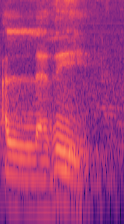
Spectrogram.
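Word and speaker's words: الذي: J harus bed harus dibedakan ya antara dza dengan za. Kalau dza itu dalal. Kalau za itu seperti kata zakat. Nah, zakat zakaria itu pakai zai. Tapi ini pakai dalal dibacanya alladzi. Jadi bukan alladzi ya.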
